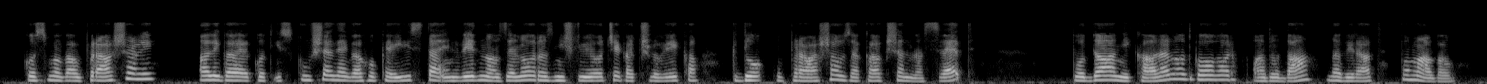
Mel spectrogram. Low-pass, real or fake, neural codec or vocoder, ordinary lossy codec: 7.2 kHz; fake; codec, 16 kHz, 2 kbps, FreqCodec, smaller model; MP3, 48 kbps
